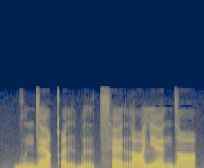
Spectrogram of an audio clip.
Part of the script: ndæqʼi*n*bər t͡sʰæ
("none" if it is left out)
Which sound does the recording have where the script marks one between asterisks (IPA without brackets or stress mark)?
r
